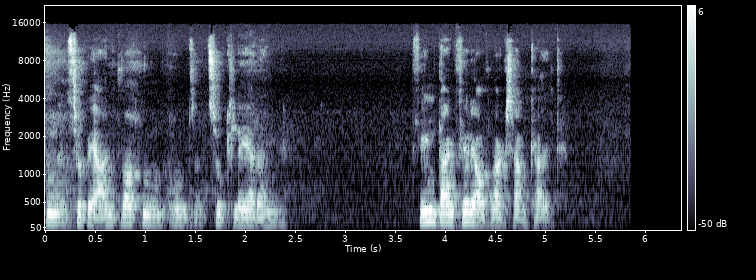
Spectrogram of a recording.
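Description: A middle-aged man speaks calmly and clearly into a close microphone.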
